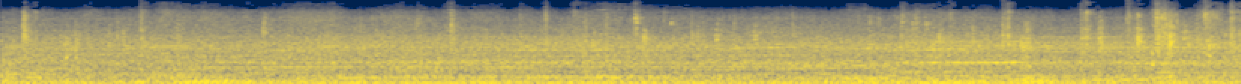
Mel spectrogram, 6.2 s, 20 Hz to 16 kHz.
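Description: John Deere 7R 290 tractor's diesel engine running steadily as the tractor drives, heard from inside the cab as a low, even rumble.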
